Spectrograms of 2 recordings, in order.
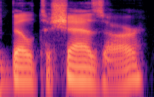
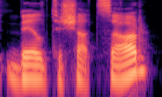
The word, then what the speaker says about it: Belteshazzar: He gave the name to Daniel, or he gave to Daniel the name Belteshazzar, which, we typically pronounce in English as Belteshazzar, but Hebrew here it's Belteshazzar.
